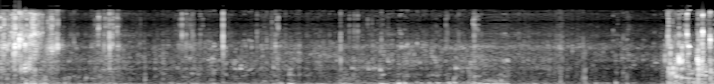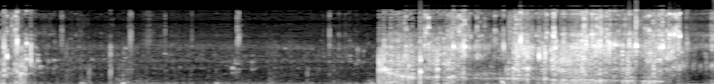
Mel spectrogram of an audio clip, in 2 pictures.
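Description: Sea water gurgling and sloshing around a camera held just below the surface, sounding muffled, with loud bursts of splashing and bubbling about seven seconds in and again from about eleven seconds as the camera breaks the surface.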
